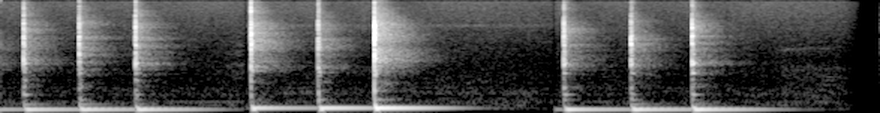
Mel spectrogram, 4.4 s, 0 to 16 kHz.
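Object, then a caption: Wooden drum shell with metal lugs. A headless, snare-size wooden drum shell with a natural wood interior with holes, a black wrapped exterior and chrome lugs attached is held in one hand, hollow and open, and knocked with the knuckles nine times in three groups of three. Each knock gives a sharp click and a low, hollow, pitched boom around 117 Hz that rings briefly before fading.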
